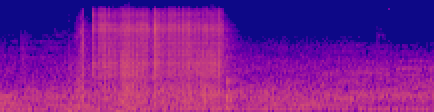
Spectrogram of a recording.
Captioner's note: welder crackling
